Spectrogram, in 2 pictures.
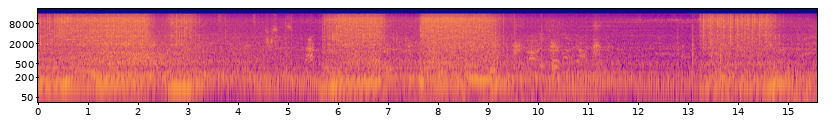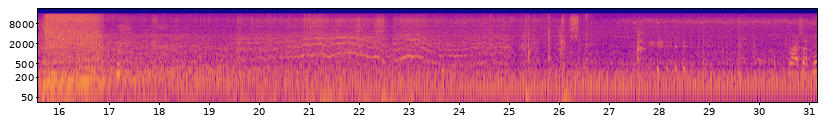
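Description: Nissan Pathfinder (WD21) engine revved hard about five times while the truck sits stuck in deep mud, each rev bringing a loud hiss of spinning tyres churning mud and water. It then settles back to a steady idle.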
